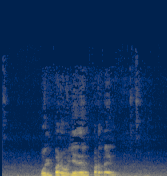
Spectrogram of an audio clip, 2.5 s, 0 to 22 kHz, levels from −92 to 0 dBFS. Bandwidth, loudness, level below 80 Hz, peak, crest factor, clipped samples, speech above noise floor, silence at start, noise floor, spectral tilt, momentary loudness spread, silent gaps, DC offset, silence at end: 10 kHz; -19 LUFS; -44 dBFS; -2 dBFS; 18 dB; under 0.1%; 28 dB; 0.25 s; -45 dBFS; -9.5 dB/octave; 8 LU; none; under 0.1%; 0.3 s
